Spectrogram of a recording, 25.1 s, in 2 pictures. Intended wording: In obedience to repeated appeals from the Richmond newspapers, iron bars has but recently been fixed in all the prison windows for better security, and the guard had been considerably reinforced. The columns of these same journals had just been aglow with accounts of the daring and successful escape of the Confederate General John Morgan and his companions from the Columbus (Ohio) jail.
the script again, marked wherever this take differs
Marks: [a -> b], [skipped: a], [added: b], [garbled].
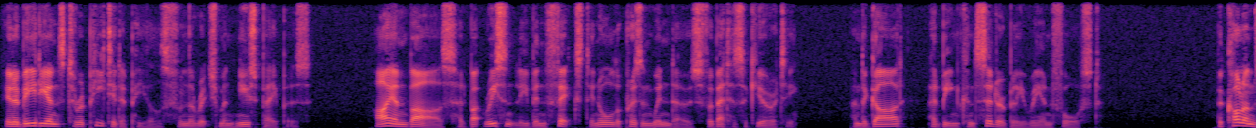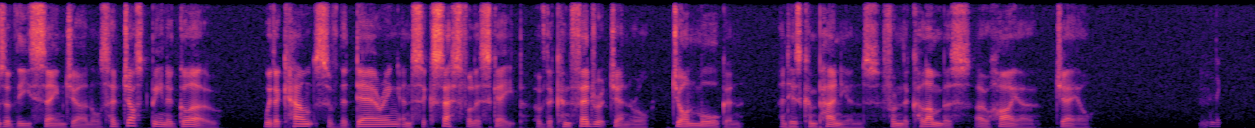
In obedience to repeated appeals from the Richmond newspapers, iron bars [has -> had] but recently been fixed in all the prison windows for better security, and the guard had been considerably reinforced. The columns of these same journals had just been aglow with accounts of the daring and successful escape of the Confederate General John Morgan and his companions from the Columbus (Ohio) jail.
